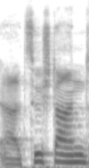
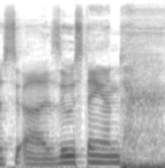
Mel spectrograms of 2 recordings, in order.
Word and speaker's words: Zustand: I'm going to use a simple one, Zustand or Zustand, depending on your pronunciation.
